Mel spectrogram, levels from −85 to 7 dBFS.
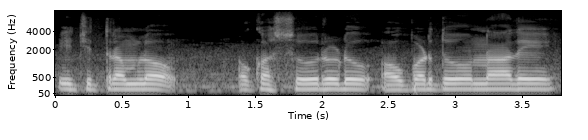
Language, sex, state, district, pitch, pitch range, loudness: Telugu, male, Telangana, Mahabubabad, 145 Hz, 135-145 Hz, -14 LUFS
